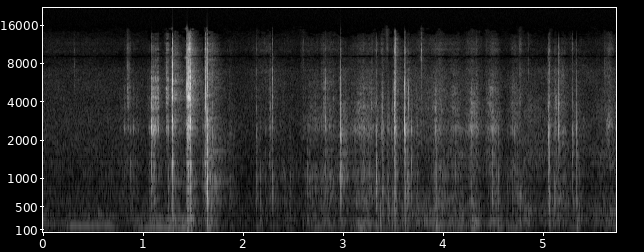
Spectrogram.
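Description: A small metal tool taps and clicks against metal parts up close.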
